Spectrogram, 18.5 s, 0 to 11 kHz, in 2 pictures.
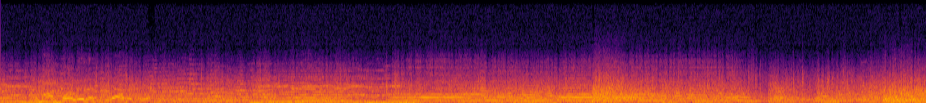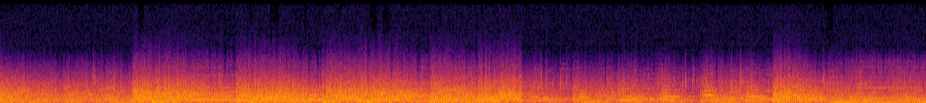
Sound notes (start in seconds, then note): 3.1 dramatic music; 3.1 guns firing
